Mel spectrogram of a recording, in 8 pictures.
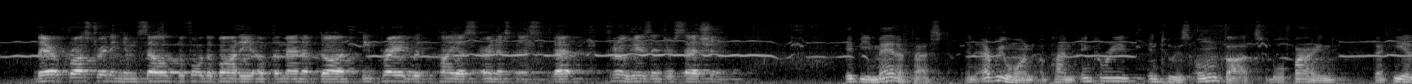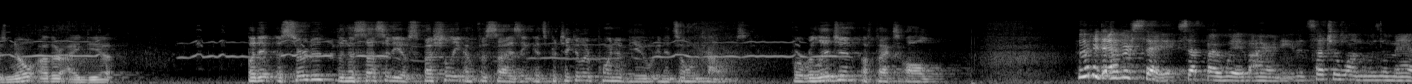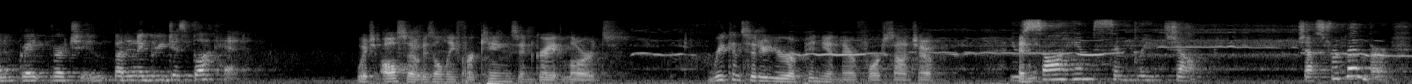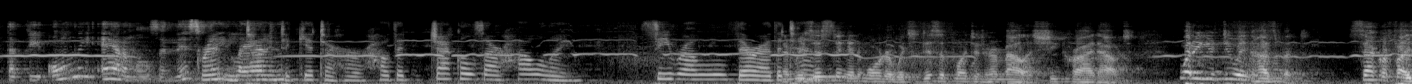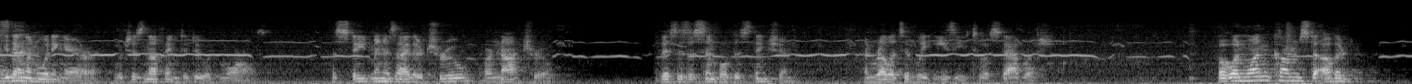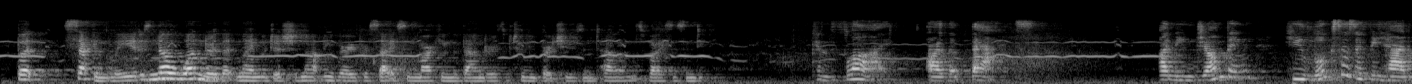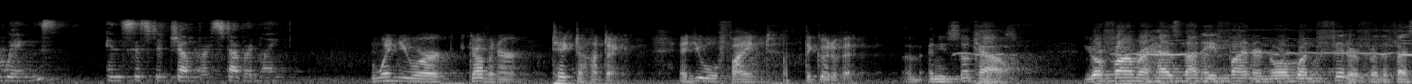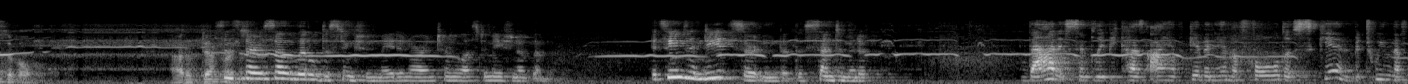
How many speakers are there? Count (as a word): nine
